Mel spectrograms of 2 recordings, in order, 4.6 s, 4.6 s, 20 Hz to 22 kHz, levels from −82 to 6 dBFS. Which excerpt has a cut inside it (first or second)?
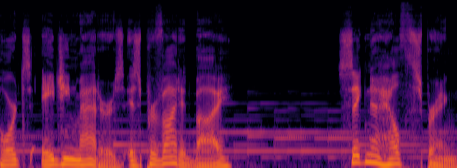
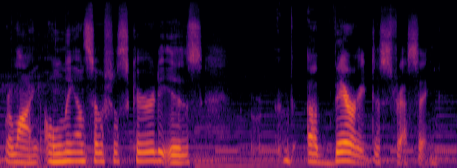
first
